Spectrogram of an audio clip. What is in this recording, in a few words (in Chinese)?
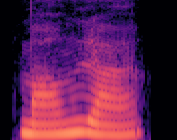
"茫然", Chinese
